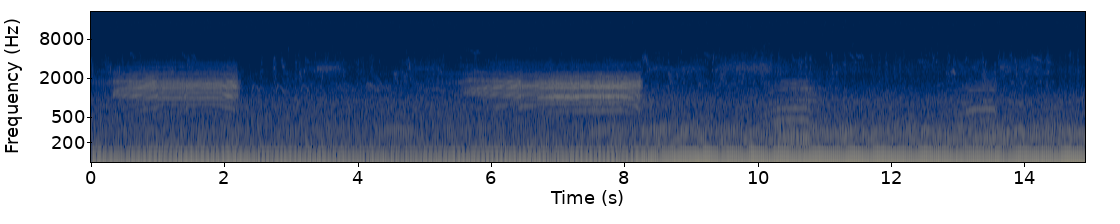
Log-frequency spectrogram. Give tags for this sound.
cows; distance; moo; mooing

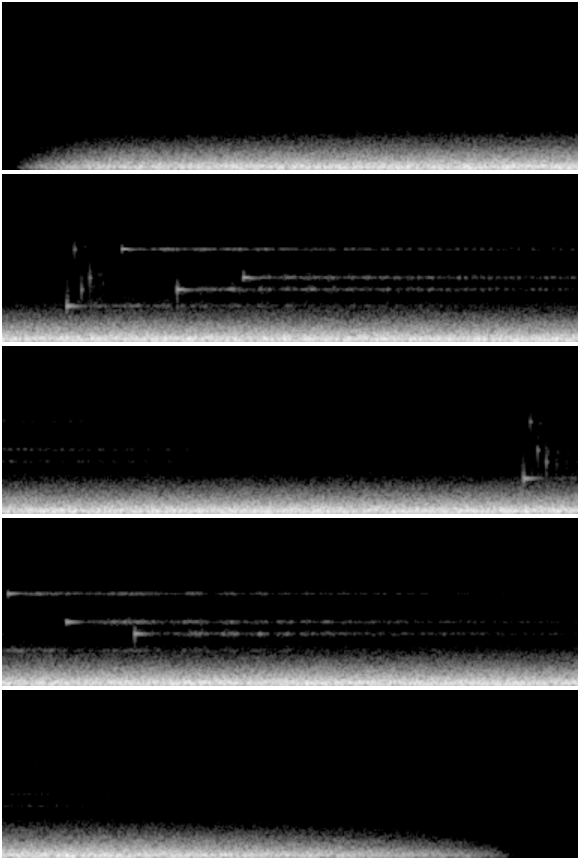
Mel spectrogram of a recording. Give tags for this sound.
atmosphere; music; rumble; science-fiction; sci-fi; synth

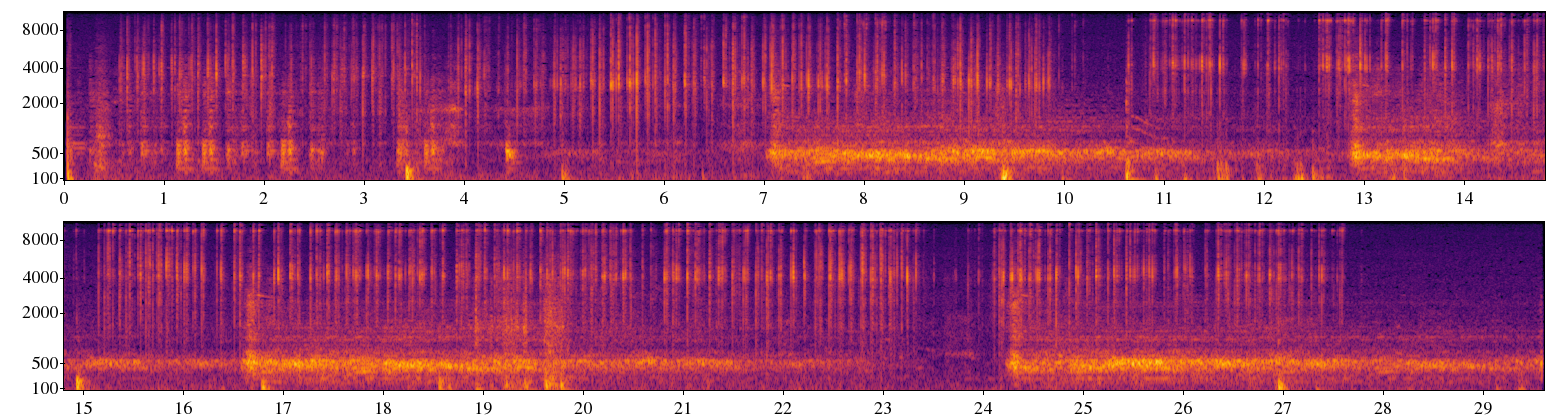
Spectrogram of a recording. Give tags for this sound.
bell; nautical; oz

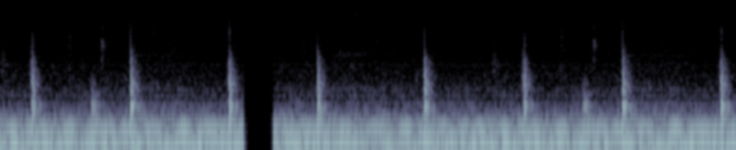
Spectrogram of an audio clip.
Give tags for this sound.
walking; footstep; walks; footsteps

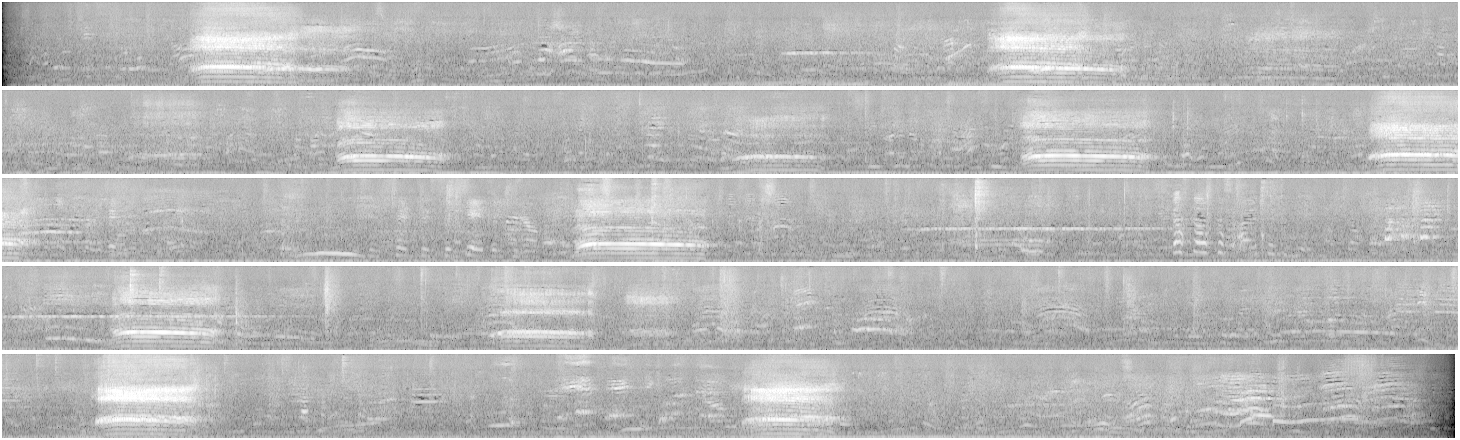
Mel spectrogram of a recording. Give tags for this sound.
zoo; meh; sheep

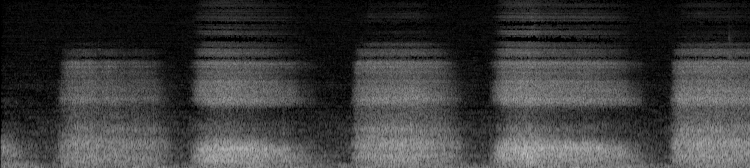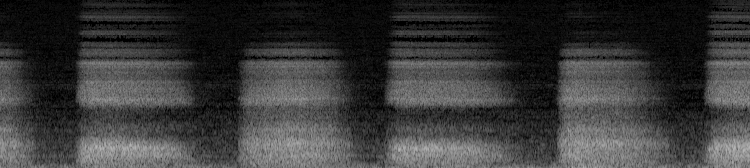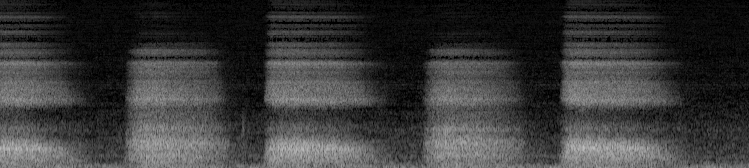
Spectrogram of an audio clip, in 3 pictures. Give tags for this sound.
man; breathe; blowing; inhale; slowly; breathing; human; deep

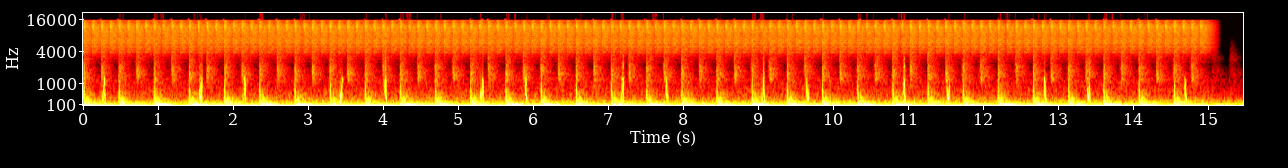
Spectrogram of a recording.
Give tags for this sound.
techno; tools; loop

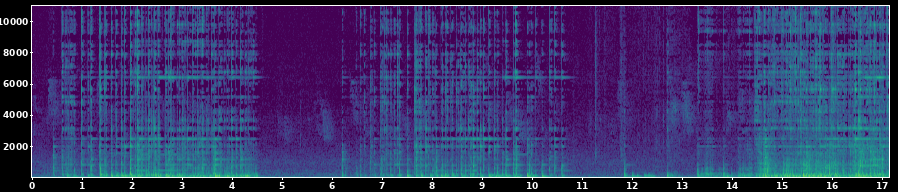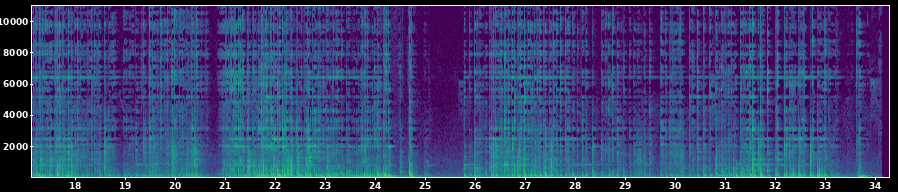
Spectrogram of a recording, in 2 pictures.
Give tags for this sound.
OWI; Metal; Cobblestone; Dragging; Rake

